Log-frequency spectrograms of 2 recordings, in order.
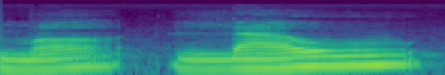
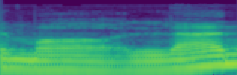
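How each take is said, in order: First: مالو slowly, ending in a held "law"; tanwin merged. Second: مالن slowly, ending on a clear "n"; unmerged tanwin. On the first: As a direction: draw مالو out with a w instead of n. («مالو» کشیده با ادغام در واو) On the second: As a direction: spell out "maa-lan" in مالن with the n sounded. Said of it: "به جای مالن". («مالن» آهسته با نونِ آشکار) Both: Shown as a demonstration.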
